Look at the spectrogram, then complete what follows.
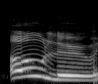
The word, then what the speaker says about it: Oulu: February is Oulu, is how you would pronounce that now.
